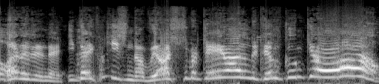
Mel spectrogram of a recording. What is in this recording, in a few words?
heavy negative vocalization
